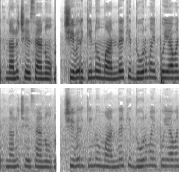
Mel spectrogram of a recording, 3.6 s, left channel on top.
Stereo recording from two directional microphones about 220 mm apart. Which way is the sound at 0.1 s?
35° left (ahead or behind).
